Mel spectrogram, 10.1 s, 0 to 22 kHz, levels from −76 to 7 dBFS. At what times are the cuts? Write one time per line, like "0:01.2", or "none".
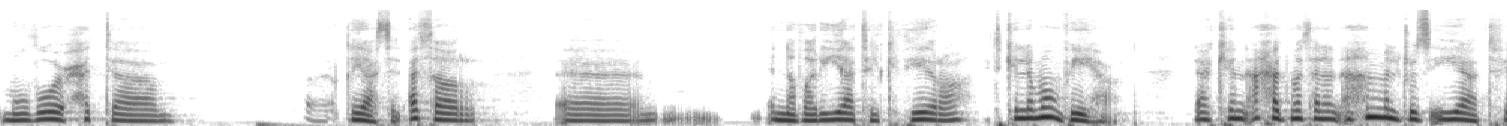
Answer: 0:04.8
0:06.5
0:07.5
